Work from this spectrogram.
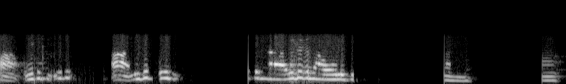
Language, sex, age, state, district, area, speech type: Tamil, female, 30-45, Tamil Nadu, Tirunelveli, rural, conversation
